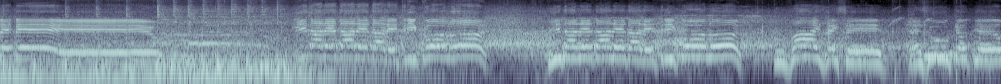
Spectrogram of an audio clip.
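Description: Football supporters in the stand singing a terrace chant together close to the microphone, with long held, sliding notes. Evenly spaced rhythmic hits run under the singing for a couple of seconds early in the chant.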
